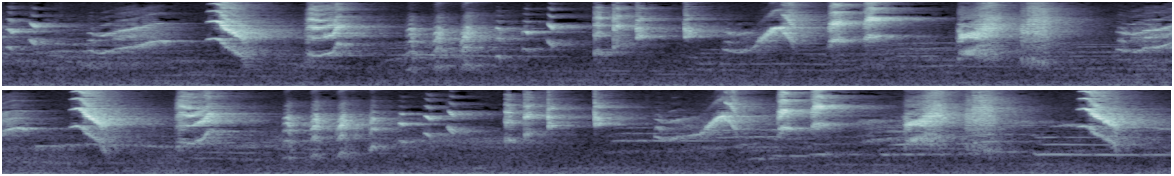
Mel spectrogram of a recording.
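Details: Long-tailed shrike from Indonesia singing cricket-mimicking song: loud, harsh, varied notes with sharp downward sweeps and scratchy chatters, delivered in quick clusters with brief pauses throughout.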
